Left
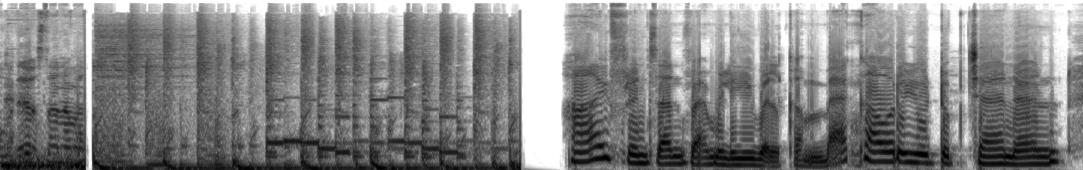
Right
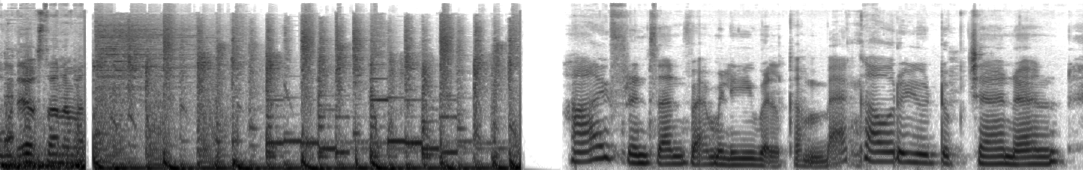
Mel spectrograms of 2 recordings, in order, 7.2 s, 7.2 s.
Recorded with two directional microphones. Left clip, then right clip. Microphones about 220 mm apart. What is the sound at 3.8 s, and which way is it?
Speech, 35° left (ahead or behind).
